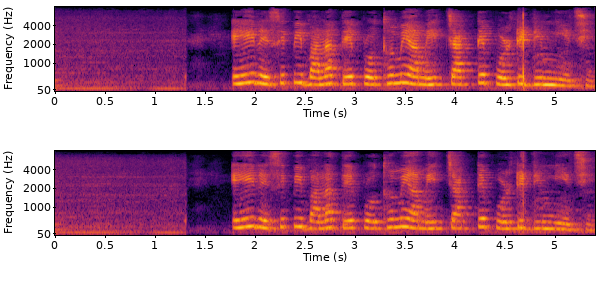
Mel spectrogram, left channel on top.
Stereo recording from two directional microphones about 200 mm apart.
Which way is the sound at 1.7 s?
20° left (ahead or behind).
